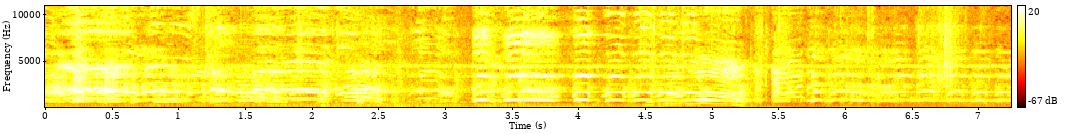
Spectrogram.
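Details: Kokok Balenggek (kukuak balenggek) chickens training together at Ampang Kualo, Kota Solok, West Sumatra: several roosters crow at once in long, stepped, multi-syllable crows with many rapid rising-and-falling notes, overlapping throughout, with faint clucks and voices.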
